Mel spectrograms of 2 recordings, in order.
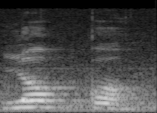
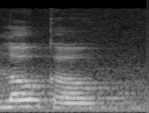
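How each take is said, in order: First: The o vowels are short, pure and unchanging. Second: The o vowels glide like English diphthongs. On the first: The speaker calls it right. "short and crisp sounds" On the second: The speaker calls it wrong. "not loco"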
